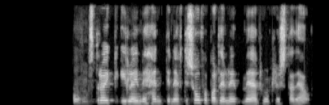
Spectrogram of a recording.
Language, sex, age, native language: Icelandic, female, 50-59, Icelandic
